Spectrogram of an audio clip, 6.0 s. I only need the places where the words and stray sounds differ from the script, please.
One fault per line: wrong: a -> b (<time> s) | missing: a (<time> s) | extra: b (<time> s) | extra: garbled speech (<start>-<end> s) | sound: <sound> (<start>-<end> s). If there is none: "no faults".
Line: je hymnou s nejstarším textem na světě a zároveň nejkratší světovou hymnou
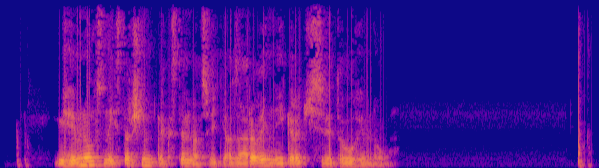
no faults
